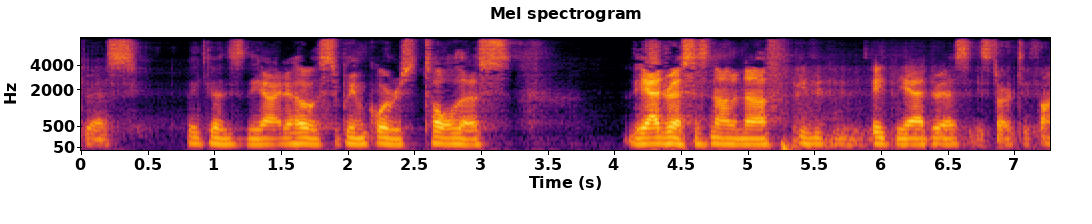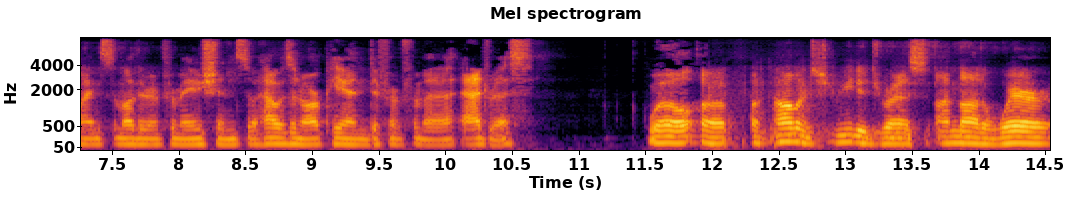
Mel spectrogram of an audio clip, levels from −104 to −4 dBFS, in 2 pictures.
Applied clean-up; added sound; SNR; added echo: neural mask model DeepFilterNet 3.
